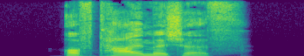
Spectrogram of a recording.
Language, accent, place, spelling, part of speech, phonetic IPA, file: German, Germany, Berlin, ophthalmisches, adjective, [ɔfˈtaːlmɪʃəs], De-ophthalmisches.ogg
- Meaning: strong/mixed nominative/accusative neuter singular of ophthalmisch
